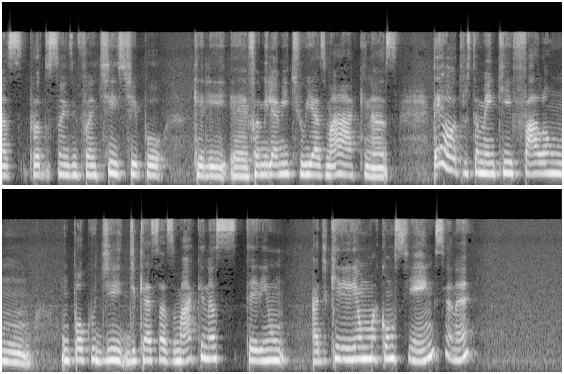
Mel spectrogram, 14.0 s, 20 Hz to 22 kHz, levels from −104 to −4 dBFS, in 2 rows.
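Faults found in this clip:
Gain pumping throughout: room noise (about 42 dB below speech) swells in pauses, ducks under each loud syllable, swinging around 20 dB. Likely mic gain far too high, fast limiter clamping every peak; loud and soft parts squashed together.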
